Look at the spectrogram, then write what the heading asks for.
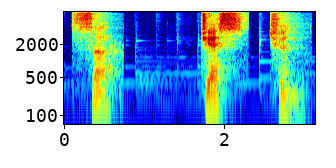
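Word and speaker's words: suggestion: पर है सजेसन इसकी सही प्रोनंसिएशन है स जेस्टन सजेन जो स्ट्रेस है वो जेस्ट पर है यानी अपना ओपिनियन देना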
